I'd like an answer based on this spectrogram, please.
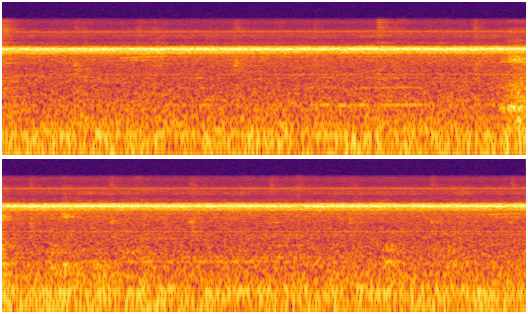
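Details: A constant shrill trill of crickets fills a rural night, unchanging throughout, with a couple of faint soft knocks in the background.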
